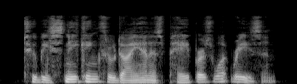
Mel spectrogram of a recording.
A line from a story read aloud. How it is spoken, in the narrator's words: said Livy, so firmly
